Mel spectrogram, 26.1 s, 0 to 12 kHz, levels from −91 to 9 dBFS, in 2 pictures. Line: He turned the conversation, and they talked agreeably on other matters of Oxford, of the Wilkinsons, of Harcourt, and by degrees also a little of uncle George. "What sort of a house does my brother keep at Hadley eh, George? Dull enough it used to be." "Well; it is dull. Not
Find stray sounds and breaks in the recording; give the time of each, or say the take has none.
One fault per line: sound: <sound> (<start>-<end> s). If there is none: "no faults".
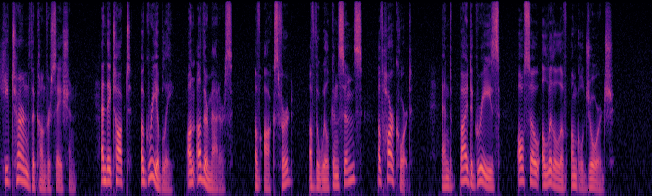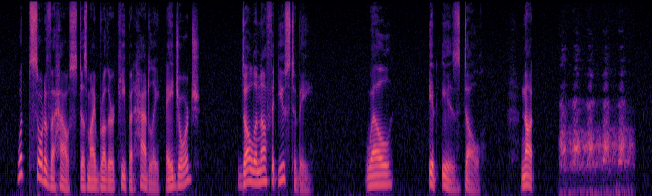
sound: bark (24.2-25.8 s)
